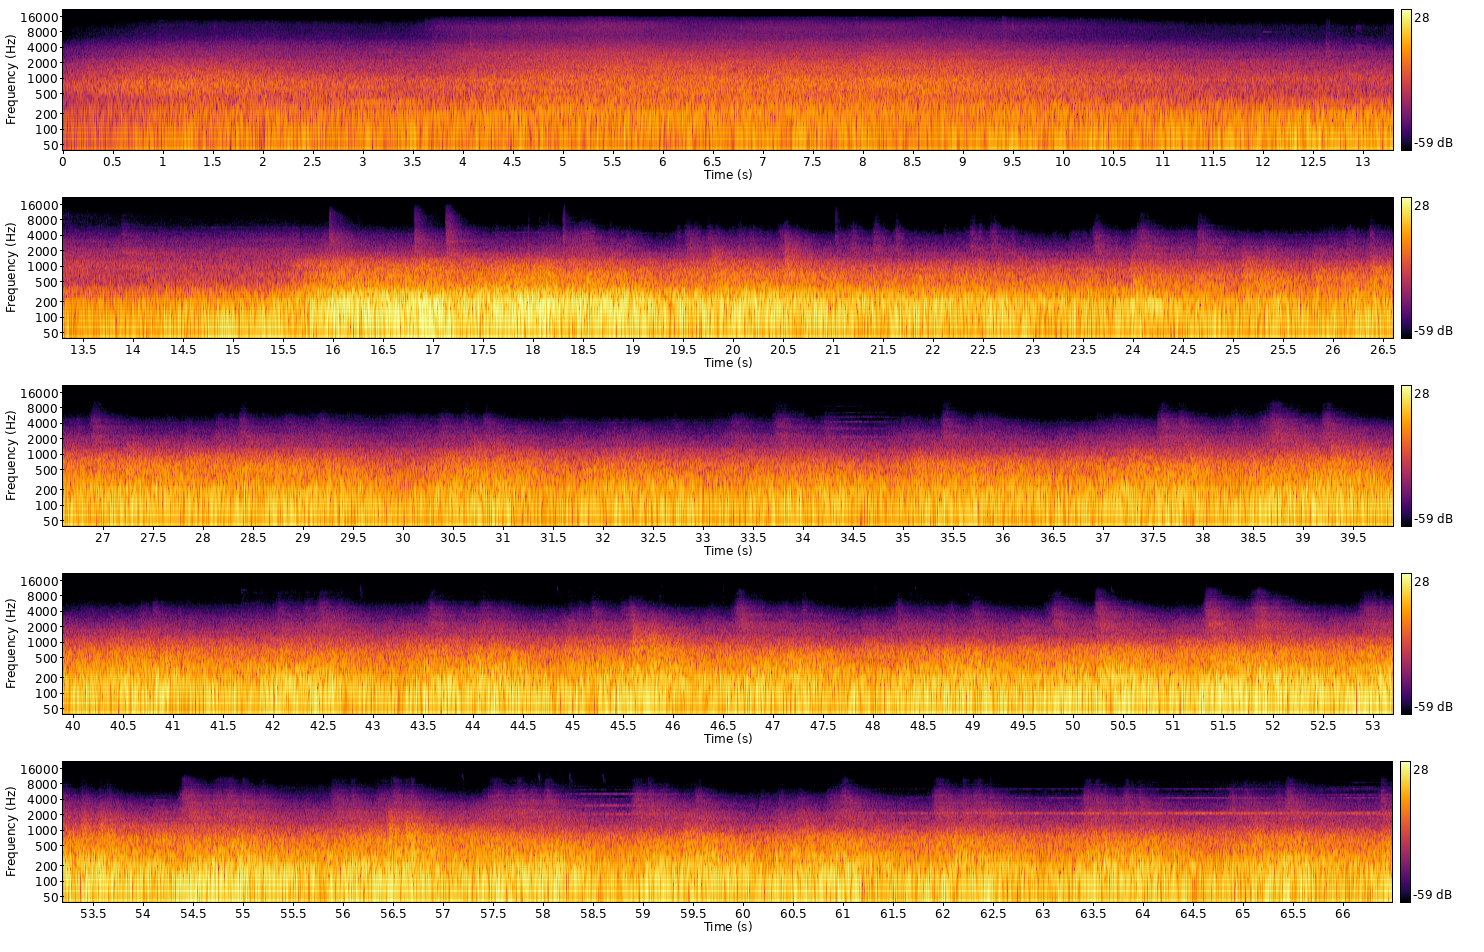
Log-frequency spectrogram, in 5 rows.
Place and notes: Freight Train From Under the Bridge - 30 Peter Hughes Dr, Fremantle WA 6160, Australia - Freight Train Under The Bridge
This is a fairly amateur recording, but it is one Ive been trying to get for a couple of weeks now.
The sound under the bridge when a freight train comes past is quite other-worldly, and very different from the passenger train. I have tried to capture this many times, but the timing is awkward as I need to cycle quickly from work to catch this particular freight train. Sometimes I'm too late, sometimes I'm early and I leave before its arrived.
What I love about it is how quickly the sound attacks after a very feint and relatively long build-up. The locomotive is quite loud, and the following carriages are relatively quieter. However, the sound just vanishes as quickly as it attacks when it leaves the bridge and leaves you in a relative silence.
The bridge underneath is an interesting shape - I will take a photo of it and add it to this description.
zoom h2n surround mode. zoom windjammer. ATH-Mx40 headphones.
30 November 2017, ~18:00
